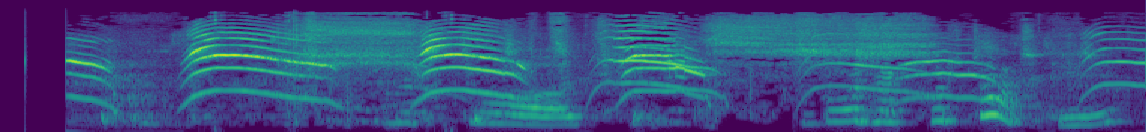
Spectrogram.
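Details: Nine-day-old Russian Blue kittens from a breeding cattery cry shrilly after being taken from their mother: loud, high, arching mews, several overlapping, each rising then falling, about one per second, with a person speaking quietly.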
